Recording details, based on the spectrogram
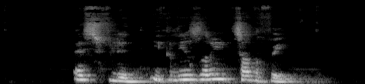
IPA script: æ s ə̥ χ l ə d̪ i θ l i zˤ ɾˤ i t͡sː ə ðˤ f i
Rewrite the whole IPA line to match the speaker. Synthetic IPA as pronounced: æ s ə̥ f l ə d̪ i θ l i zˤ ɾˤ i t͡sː ɑ ðˤ f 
